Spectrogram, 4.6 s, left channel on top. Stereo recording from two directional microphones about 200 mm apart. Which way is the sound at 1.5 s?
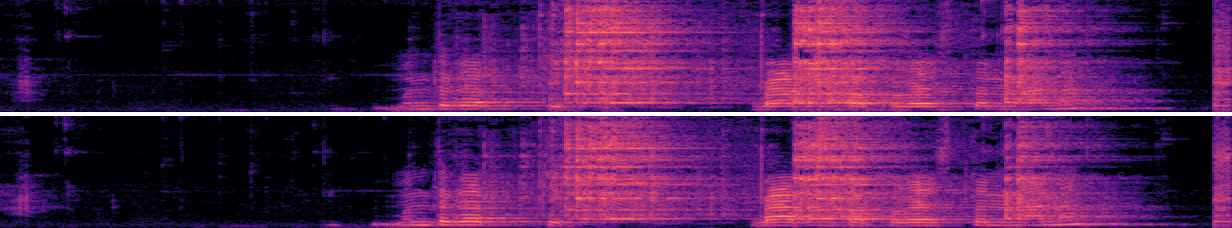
40° right (ahead or behind).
